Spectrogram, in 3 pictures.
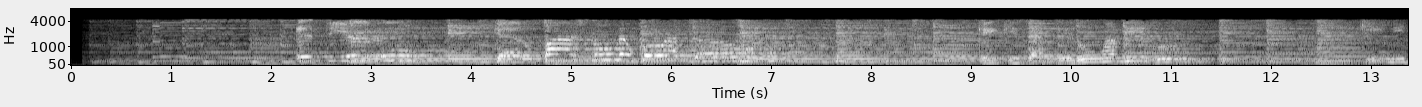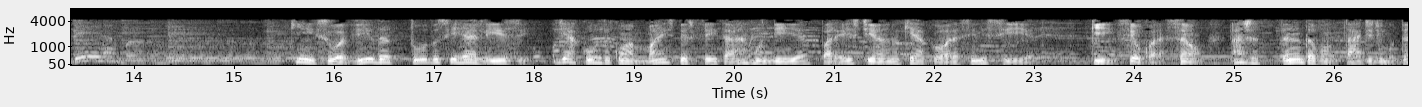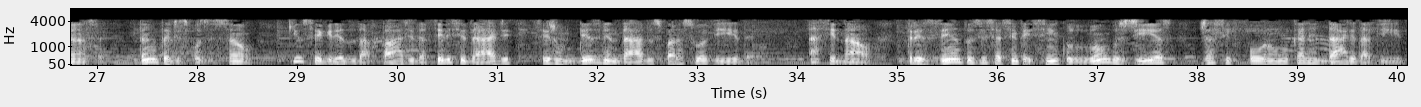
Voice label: Feliz Ano Novo Masculino; Telemensagens; Natal e Ano novo

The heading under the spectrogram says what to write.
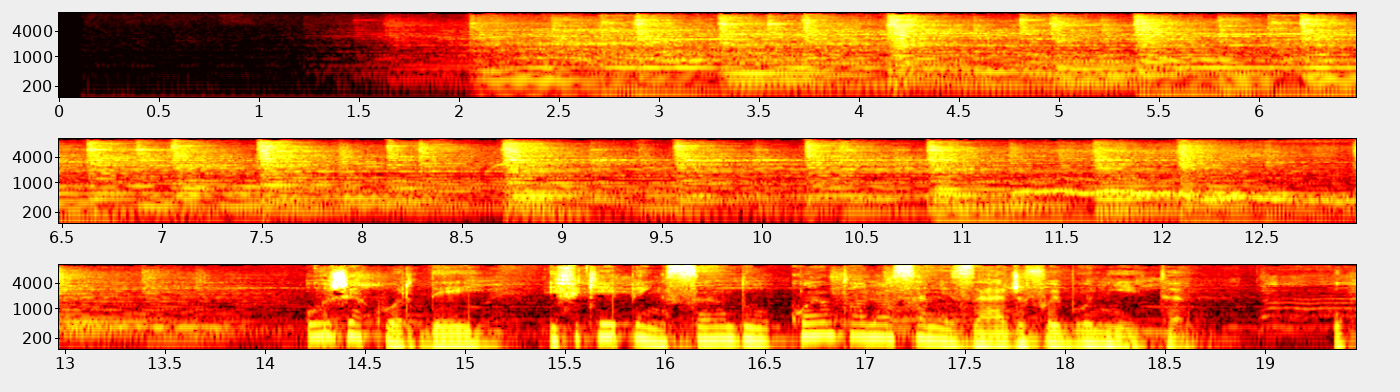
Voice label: ROM RECONCILIACAO FEM, Telemensagens

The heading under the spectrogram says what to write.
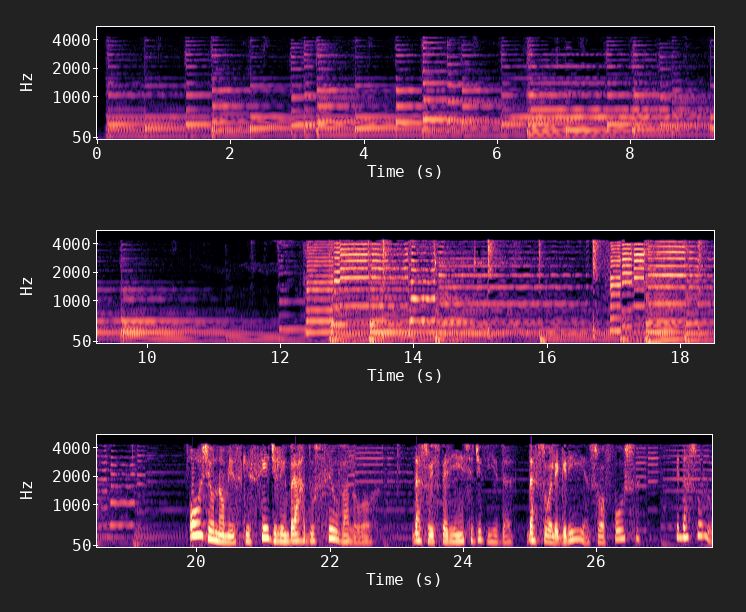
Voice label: Para Sogro Feminino, Telemensagens, Dia dos Pais; Telemensagens 2017

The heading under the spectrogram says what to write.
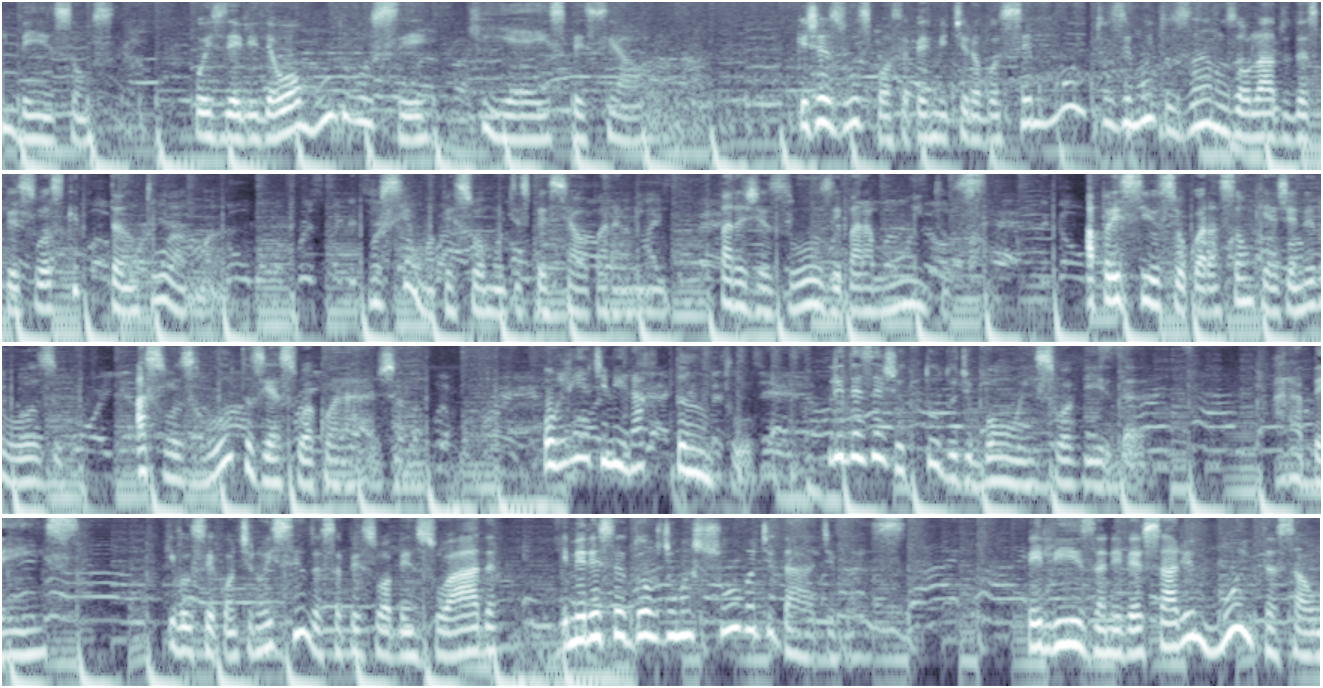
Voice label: IRMÃO F; Aniversários; Aniversários diversos; fem

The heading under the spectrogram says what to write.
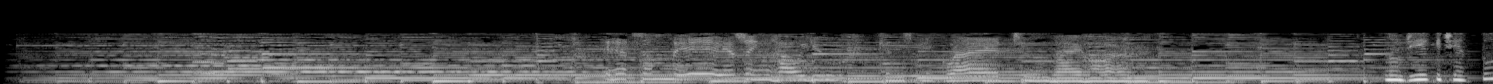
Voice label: Paquera Feminino; Telemensagens; Sensuais

